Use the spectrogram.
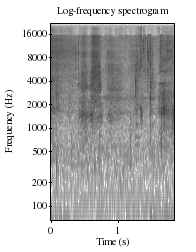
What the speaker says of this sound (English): All I can hear is us chewing.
